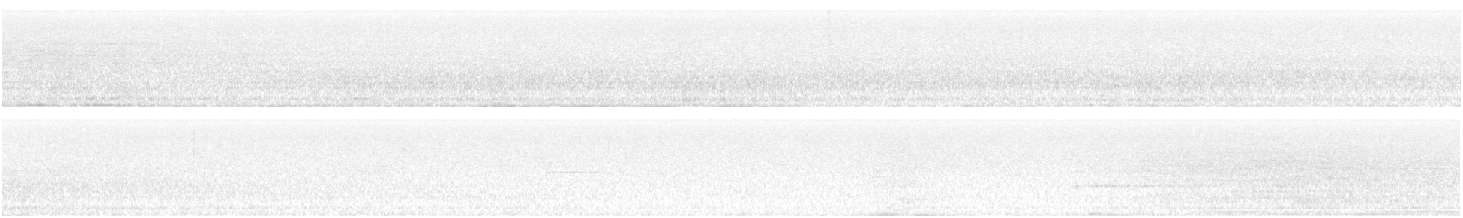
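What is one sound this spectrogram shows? A young woman speaks softly, close to a microphone.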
